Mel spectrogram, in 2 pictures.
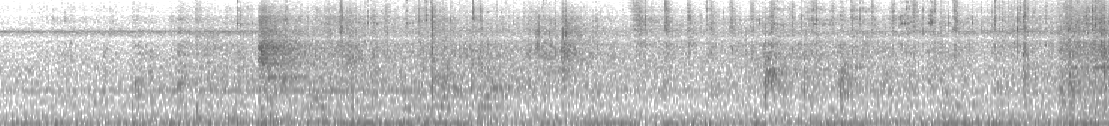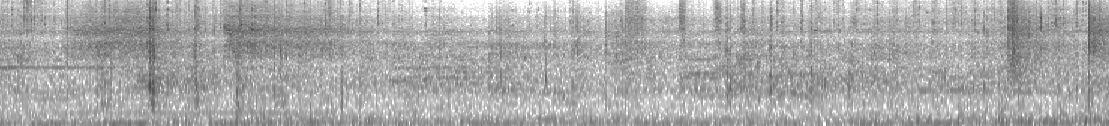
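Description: Horse galloping on soft arena dirt through a barrel racing run, its hoofbeats coming as a run of faint quick knocks over a steady low rumble.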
